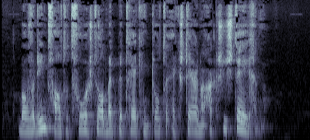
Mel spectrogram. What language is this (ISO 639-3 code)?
nld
